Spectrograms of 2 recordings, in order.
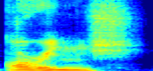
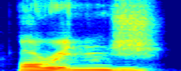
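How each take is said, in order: First: It ends in a voiceless sh fricative. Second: It ends in a voiced zh fricative.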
